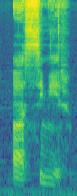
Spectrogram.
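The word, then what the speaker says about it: smr: would be the word simir. S-M-R is what's written, and I think the vowels are simir.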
